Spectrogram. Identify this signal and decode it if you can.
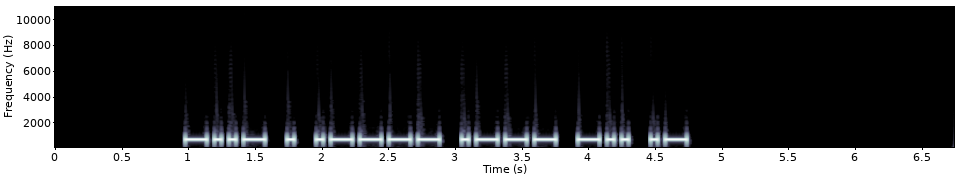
Morse code, heard as a keyed tone, about 22 wpm, 700 Hz. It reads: XE1JDA
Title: DXCC-100 Call Signs - 6 Characters - 22wpm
